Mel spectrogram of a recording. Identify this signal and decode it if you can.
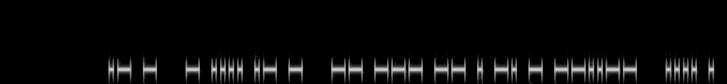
Morse code, heard as a keyed tone, about 28 wpm, 700 Hz. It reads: AT THAT MOMENT, HE
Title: Sentences from Top 1000 Words - Review Part 1 - 28wpm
